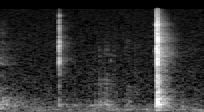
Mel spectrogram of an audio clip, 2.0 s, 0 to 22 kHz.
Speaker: we hear the relays clicking and we drop to 0.8 suite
